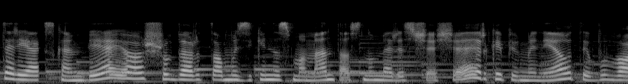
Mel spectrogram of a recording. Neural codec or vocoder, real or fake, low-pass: none; real; 7.2 kHz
